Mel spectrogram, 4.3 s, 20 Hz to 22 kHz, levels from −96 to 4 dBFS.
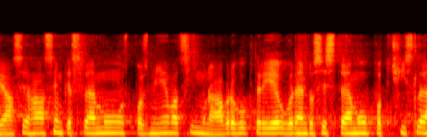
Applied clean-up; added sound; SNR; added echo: neural separator model SepFormer DNS4.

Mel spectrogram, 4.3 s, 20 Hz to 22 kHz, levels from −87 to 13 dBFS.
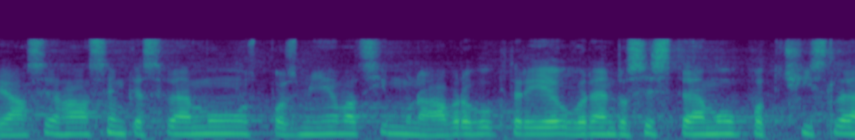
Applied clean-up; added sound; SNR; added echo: none; none; none; none.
